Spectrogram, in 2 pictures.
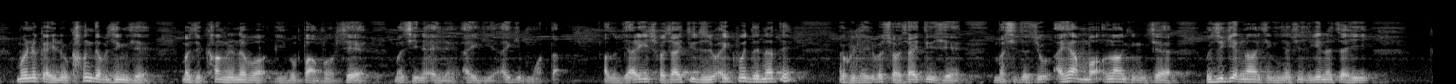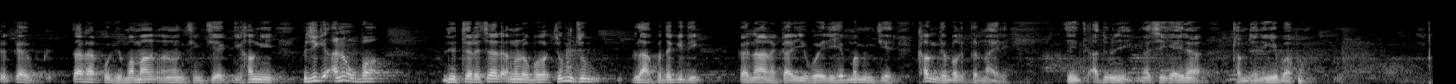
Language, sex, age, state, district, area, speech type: Manipuri, male, 60+, Manipur, Imphal East, rural, spontaneous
